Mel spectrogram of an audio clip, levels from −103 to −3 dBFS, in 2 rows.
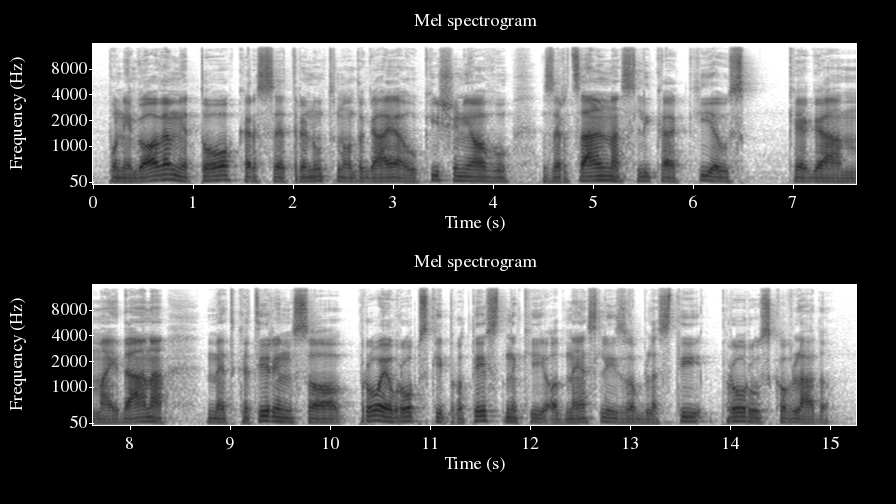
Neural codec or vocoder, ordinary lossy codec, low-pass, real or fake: none; none; 14.4 kHz; real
